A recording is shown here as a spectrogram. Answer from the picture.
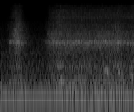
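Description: A rakugo performer slurping with his mouth, miming eating noodles: one short slurp near the start, then a longer slurp lasting over a second.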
